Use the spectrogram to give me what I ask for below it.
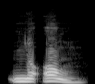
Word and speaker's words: noong: The next word is noong.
